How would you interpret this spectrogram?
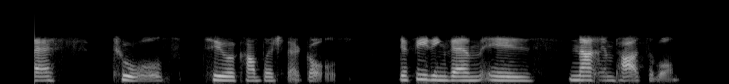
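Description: G.729 codec damage runs through the whole clip. The sound is confined to a telephone band of about 200 Hz to 3.4 kHz, and the roughness is plainly audible. The speech is rebuilt from a vocal tract filter, a pitch predictor and a few pulses per frame rather than carried as a waveform, so it comes out slightly buzzy and synthetic. That character fits an 8 kbit/s G.729A stream.

A cut-off start occupies 0.0 to 0.35 s. The clip opens on digital silence, and at 0.35 s the speech switches on abruptly in the middle of a sound, with no natural onset or fade-in. The recording or stream evidently began late, catching the talker partway through.

VoIP packet loss concealed by the speech codec occurs three times. From 1.64 to 1.72 s, just before "to accomplish their", about 60 ms is missing, which fits two lost packets. From 3.40 to 3.44 s, right after "to accomplish their", about 30 ms is missing, consistent with a single packet. 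From 5.91 to 6.12 s, after "them is", about 90 ms is missing, which points to three packets. In each gap the decoder keeps extrapolating from its last pitch and filter state while lowering the gain. The sound therefore smears into a fading buzzy or coloured tone, and because each frame builds on the previous one, the speech stays weak and distorted briefly after audio resumes. The gap near 6 s is the longest.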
